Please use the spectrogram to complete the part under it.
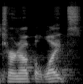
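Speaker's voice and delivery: ordinary talk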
